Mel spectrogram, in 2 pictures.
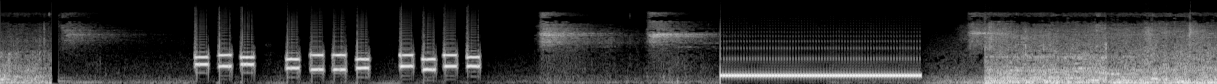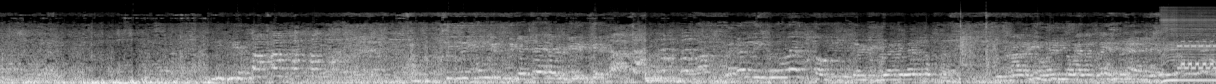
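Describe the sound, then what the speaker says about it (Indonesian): A phone call is placed: quick rapid keypad beeps, then a steady ringing tone for a couple of seconds, followed by loud, busy sound with people talking. "Mat, telepon Mat"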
